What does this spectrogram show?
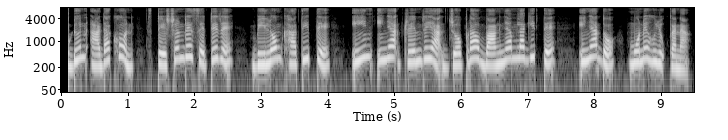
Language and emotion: Santali, fearful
